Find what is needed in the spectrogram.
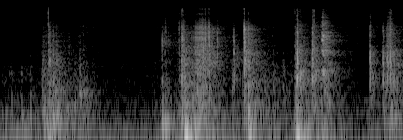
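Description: Bare feet walking on a hardwood floor: a few low thuds about half a second apart, mixed with sharp clicks.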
